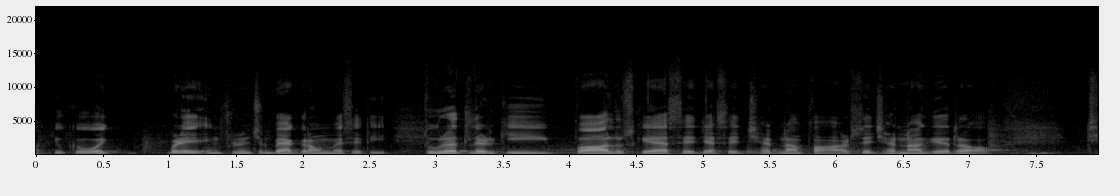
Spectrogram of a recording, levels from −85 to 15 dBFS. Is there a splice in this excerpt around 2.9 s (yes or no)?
yes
